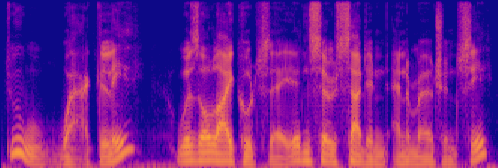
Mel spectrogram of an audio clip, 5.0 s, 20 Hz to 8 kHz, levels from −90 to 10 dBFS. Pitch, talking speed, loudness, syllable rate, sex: 100 Hz, 145 wpm, -21 LUFS, 3.9 syllables/s, male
